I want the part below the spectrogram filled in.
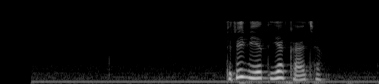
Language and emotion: Russian, positive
